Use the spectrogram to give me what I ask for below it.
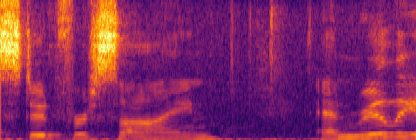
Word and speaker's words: sine: first three letters okay so si but you say that sign not sin right and it was that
